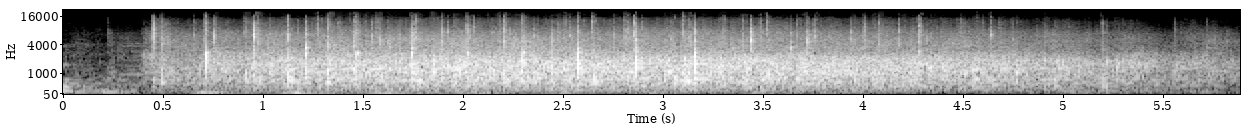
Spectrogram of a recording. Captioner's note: applause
